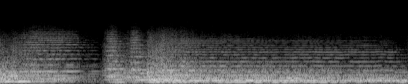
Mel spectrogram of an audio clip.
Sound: none

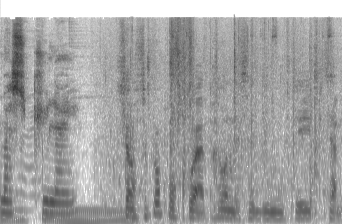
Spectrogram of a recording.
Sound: speaking in French

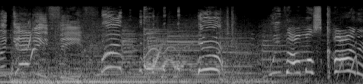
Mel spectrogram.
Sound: cackling

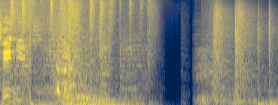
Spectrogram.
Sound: air whooshing; upbeat music

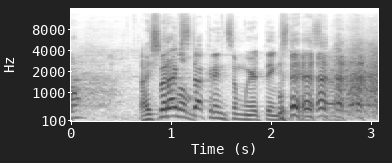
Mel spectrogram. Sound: laughter

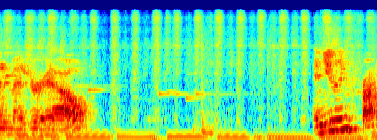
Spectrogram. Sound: grater scapes

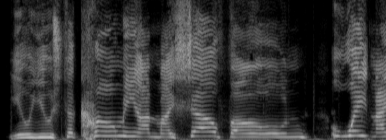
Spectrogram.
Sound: Bugs Bunny voice

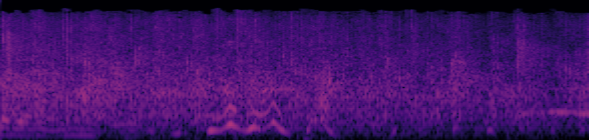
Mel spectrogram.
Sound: laughter

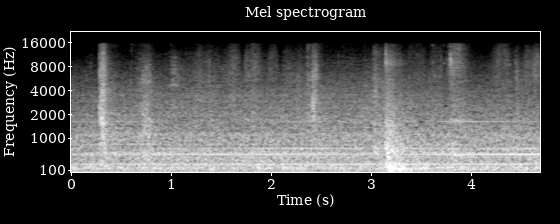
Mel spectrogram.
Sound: paper wiping

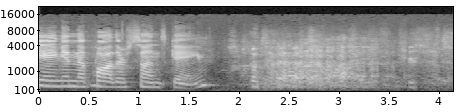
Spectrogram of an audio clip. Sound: parents laughing

